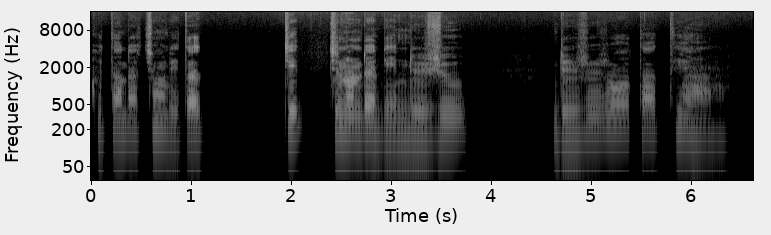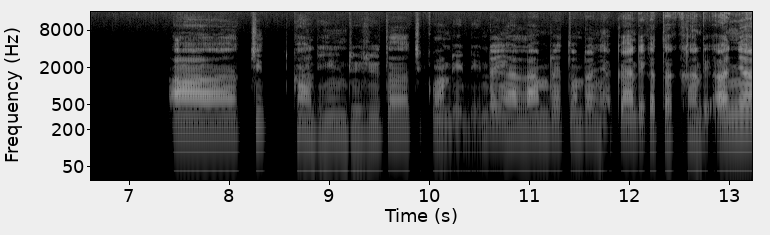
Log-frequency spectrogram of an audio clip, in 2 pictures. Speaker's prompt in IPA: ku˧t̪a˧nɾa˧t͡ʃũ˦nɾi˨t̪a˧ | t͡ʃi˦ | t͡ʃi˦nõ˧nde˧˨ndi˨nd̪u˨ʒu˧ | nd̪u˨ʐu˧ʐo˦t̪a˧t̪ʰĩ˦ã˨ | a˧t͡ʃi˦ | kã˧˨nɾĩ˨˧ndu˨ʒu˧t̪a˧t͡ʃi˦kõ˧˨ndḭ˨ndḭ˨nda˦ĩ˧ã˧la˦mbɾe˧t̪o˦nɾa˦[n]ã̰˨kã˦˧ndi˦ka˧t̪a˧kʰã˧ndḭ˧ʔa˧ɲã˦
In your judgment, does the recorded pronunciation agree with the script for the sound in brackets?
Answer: no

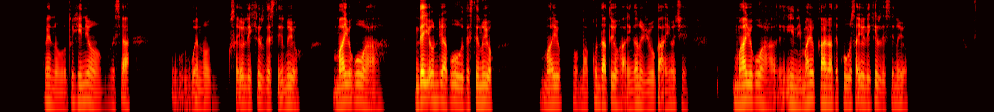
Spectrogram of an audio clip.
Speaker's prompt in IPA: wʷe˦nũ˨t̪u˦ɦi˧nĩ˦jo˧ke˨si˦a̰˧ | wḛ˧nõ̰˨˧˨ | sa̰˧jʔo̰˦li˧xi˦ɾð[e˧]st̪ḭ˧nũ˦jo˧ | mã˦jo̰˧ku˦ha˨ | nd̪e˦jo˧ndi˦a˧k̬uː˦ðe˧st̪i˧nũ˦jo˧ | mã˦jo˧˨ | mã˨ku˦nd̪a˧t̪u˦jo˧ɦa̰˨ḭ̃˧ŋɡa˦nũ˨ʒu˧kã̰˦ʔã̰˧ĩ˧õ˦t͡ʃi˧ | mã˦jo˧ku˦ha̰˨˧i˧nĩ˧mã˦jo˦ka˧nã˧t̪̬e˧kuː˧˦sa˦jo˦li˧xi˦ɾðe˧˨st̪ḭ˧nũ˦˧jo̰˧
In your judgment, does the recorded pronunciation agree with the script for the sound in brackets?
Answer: yes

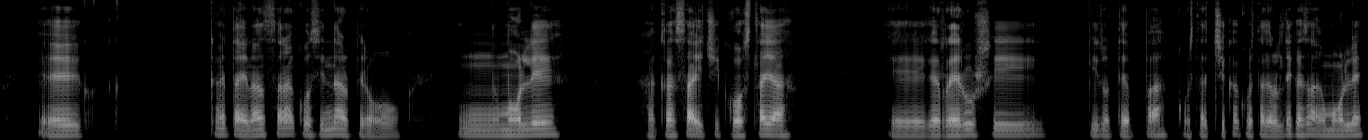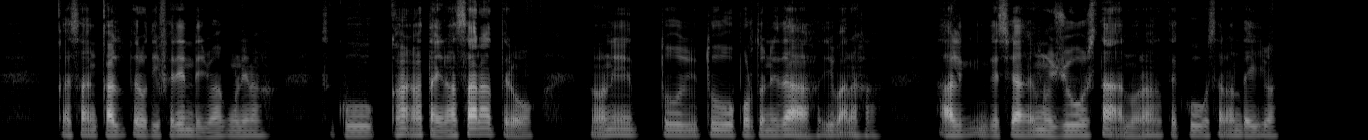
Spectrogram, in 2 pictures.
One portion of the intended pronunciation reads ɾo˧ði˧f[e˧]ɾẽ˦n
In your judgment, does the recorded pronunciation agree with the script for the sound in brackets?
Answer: yes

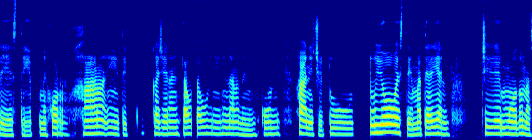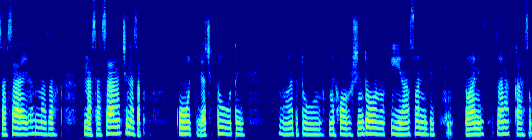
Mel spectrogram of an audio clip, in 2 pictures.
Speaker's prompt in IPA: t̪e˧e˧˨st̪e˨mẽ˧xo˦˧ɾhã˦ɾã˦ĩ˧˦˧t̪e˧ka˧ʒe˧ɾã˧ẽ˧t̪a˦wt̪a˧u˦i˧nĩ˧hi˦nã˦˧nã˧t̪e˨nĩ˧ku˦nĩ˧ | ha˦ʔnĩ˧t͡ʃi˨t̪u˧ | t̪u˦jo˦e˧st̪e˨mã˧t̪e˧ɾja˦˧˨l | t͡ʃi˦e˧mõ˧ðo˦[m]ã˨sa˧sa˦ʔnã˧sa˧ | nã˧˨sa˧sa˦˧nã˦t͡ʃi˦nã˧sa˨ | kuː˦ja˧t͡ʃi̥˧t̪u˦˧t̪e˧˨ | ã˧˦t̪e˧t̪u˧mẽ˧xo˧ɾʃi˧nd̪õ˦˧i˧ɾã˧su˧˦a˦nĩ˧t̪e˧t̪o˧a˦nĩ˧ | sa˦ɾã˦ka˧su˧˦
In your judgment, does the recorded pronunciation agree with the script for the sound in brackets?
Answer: no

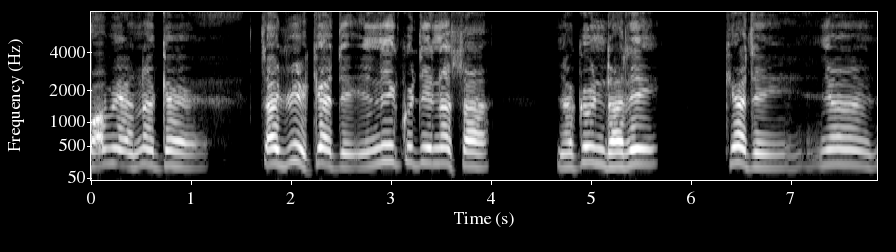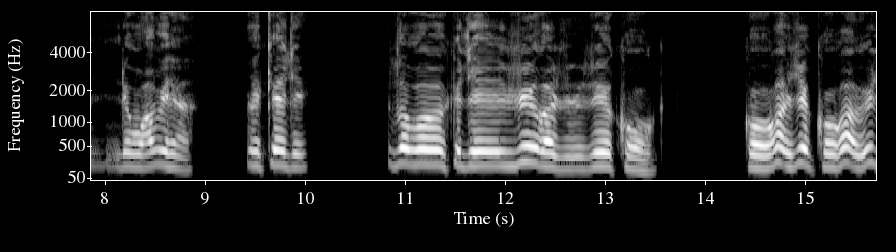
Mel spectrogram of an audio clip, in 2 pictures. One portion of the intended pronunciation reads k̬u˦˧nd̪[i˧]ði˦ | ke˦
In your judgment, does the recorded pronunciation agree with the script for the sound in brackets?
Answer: no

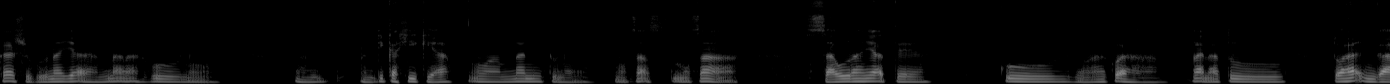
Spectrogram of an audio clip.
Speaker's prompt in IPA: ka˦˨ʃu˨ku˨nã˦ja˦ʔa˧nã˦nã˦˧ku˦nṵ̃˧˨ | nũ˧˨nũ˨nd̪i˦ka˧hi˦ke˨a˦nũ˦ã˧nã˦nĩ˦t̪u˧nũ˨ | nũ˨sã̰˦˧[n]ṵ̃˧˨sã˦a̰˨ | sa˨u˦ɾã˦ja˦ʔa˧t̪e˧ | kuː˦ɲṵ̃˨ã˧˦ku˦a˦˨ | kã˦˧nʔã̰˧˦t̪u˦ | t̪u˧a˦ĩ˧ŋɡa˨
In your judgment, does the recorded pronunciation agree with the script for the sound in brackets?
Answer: yes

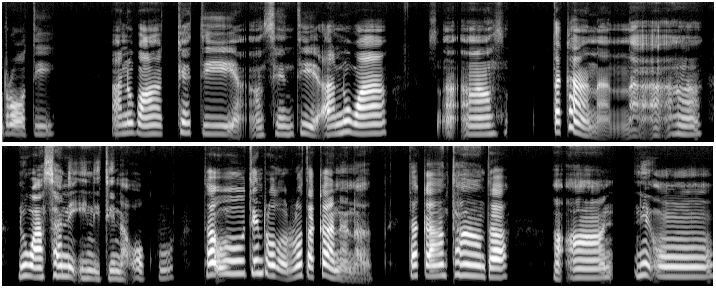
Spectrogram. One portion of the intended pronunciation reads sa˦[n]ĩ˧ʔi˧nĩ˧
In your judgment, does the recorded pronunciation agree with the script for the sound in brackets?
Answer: yes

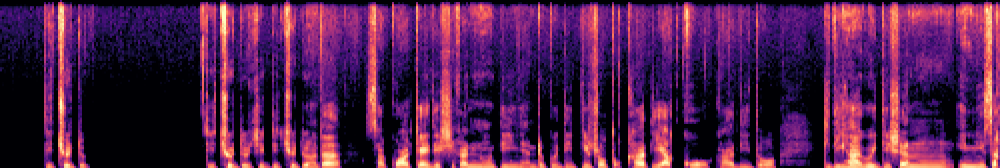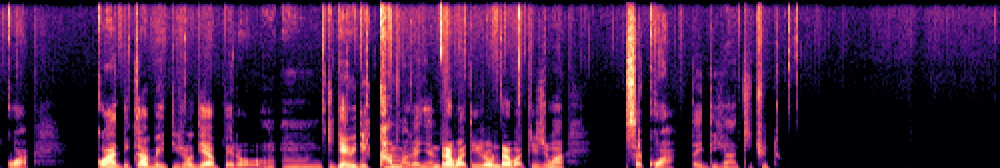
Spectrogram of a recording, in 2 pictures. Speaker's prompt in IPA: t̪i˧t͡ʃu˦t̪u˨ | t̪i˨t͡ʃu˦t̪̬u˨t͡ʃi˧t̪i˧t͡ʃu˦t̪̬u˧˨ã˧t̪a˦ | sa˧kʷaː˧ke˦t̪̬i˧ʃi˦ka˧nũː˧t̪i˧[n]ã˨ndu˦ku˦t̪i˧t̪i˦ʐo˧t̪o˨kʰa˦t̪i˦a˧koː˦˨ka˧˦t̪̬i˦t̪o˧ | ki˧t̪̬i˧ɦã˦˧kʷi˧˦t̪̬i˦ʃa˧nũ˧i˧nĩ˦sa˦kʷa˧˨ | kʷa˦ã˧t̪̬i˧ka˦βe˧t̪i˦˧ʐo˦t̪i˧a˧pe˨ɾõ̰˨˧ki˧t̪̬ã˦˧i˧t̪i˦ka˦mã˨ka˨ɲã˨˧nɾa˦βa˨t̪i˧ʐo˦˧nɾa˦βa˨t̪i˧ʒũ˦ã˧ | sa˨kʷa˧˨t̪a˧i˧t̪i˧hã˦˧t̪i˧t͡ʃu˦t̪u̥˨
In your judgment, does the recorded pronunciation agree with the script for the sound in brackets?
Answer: no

